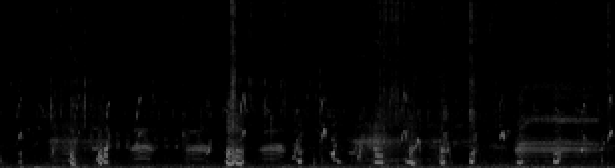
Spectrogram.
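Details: Captive Dakhni silver and Bhuda teetar francolins give a busy run of harsh, squeaky calls and chattering notes, several birds overlapping in short bursts about every second or two.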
